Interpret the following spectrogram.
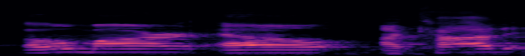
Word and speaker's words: Omar El Akkad: a dying world is omar l akkad is that how you pronounce it i'm terrible with pronunciation but um no that was surprisingly well done okay um i appreciate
